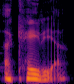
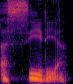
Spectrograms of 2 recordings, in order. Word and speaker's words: acedia: what in the tradition is called Acadia or sometimes it's pronounced acidia and acedia is it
